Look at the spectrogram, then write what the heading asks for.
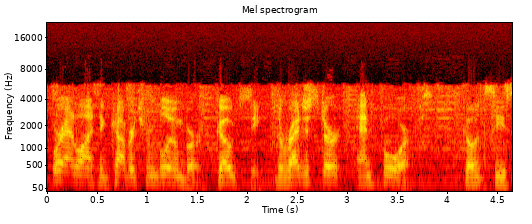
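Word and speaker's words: Goatse: He named his company Goatsy Security, so if you know what Goatsy is, G-O-A-T-S-E, I'm not going to explain it.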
